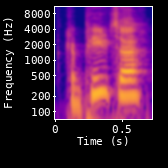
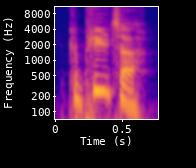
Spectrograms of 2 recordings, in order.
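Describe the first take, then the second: First: "Computer" called out louder and higher, each syllable clear; louder wake word. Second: Said in the usual way. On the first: Real, not acted. Device not responding, so he calls it louder. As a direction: raise your voice so the device hears "Computer".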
